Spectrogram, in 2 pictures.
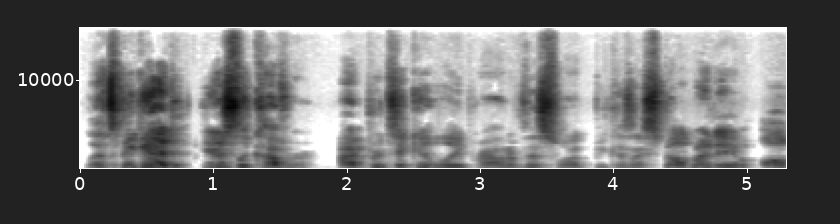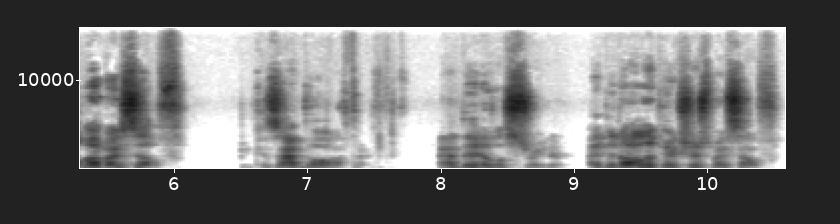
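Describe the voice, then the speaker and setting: A host reading a comic children's storybook aloud in a theatrical, mock-earnest way with deliberate pauses. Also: medium pitch, sing-song, low-quality recording.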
